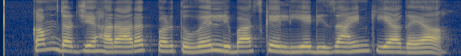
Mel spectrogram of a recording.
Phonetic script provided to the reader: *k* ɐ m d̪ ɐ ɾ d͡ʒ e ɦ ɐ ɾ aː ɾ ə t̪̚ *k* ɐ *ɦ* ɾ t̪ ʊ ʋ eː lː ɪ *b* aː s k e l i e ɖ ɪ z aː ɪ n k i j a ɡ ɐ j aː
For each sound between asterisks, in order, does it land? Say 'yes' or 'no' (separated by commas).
yes, no, no, yes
